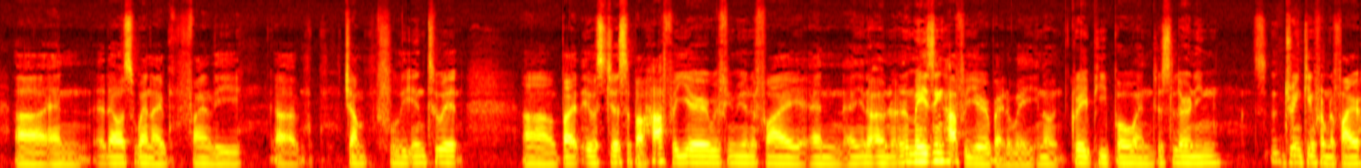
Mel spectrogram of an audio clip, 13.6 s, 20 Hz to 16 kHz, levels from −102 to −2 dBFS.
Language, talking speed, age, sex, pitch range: English, 205 wpm, 20-39, male, 100-110 Hz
